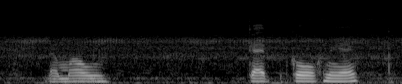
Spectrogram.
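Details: Frogs croaking in a flooded rice field at night after heavy rain, after ten o'clock, while people hunt them; a long nasal harmonic croak, a pause, then three quick croaks in a row against steady night-insect hum.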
